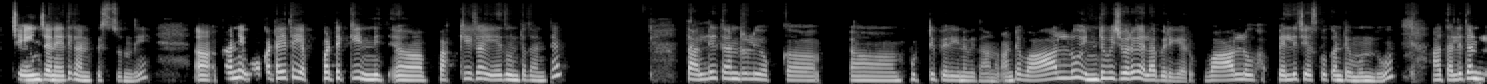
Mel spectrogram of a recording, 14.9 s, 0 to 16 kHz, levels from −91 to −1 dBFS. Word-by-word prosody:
Change 205 +2 +7
అనేది 195 +5 +4
కనిపిస్తుంది. 175 -1 -3 0.6
ఆహ్, 200 -1 +4
కానీ 265 +3 +4 0.2
ఒకటైతే 275 +4 +1
ఎప్పటికీ 275 +3 -1
ని 215 - +5 0.6
పక్కీగా 250 +5 -3 0.2
ఏదుంటదంటే 200 - 0 1.3
తల్లిదండ్రుల 240 +1 +1
యొక్క 195 0 -11 0.7
ఆహ్, 180 -1 -2
పుట్టి 225 +1 -6
పెరిగిన 185 -3 -1
విధానం. 160 -2 -9
అంటే 175 +6 -2
వాళ్ళు 245 +10 +1
ఇండివిడ్యువల్‌గా 255 +4 +4
ఎలా 205 -1 +2
పెరిగారు? 155 -6 -6 0.2
వాళ్ళు 205 +3 +1 0.3
పెళ్లి 205 +3 +1
చేసుకోకంటే 205 -3 0
ముందు 165 -1 -1 0.5
ఆ - - 0
తల్లిదండ్రులు 235 +4 +2
210 Hz, 110 wpm, -23 LUFS, 185-250 Hz, 1.3 s, Change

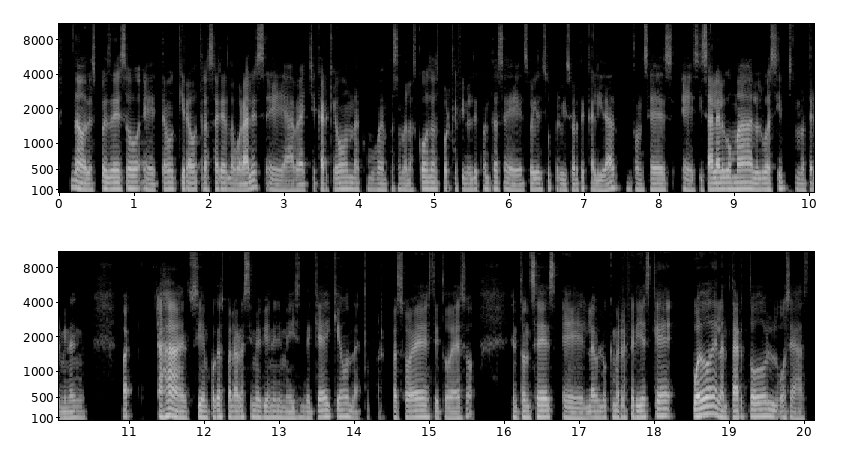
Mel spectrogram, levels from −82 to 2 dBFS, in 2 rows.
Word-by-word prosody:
No, 125 -7 +3
después 105 +3 -1
de 120 0 +4
eso, 125 +2 +1
eh, 105 -4 -2
tengo 115 0 -1
que 120 - -4
ir 120 - +1
a 110 - +3
otras 115 0 -4
áreas 115 -1 0
laborales, 105 +7 +1
eh, 100 -3 -3
a 95 0 -3
ver, 100 +1 -1
checar 105 +1 -2
qué 110 - -4
onda, 115 -1 0
cómo 110 -2 -11
van 105 -1 -4
pasando 110 -1 -6
las 100 -1 -7
cosas, 120 0 +1
porque 120 +1 -6
al - - -14
final 105 -1 -4
de 115 - -2
cuentas, 115 +1 -4
eh, 100 -4 -2
soy 105 +2 -2
el 110 0 -3
supervisor 105 -3 -5
de 115 - -4
calidad. 105 +4 -1
Entonces, 105 -1 -3
eh, 100 -4 -3
si 105 - -9
sale 110 +3 +4
algo 115 +1 +4
mal 120 0 +4
o - - +2
algo 110 +1 +1
así, 110 +5 -1
pues 130 +1 -13
me 110 - -5
lo 100 - -4
terminan 105 +1 -3 0.4
ap - - 0 0.3
ajá, 125 -3 +6
sí. 105 +4 -1
En 110 - 0
pocas 115 +2 +1
palabras 115 -1 0
sí 120 - -7
me 115 - +1
vienen 110 0 -1
y 110 - -2
me 105 -1 -3
dicen 105 +2 -4
de 105 -1 -3
qué: 115 +3 0
"Ay, 120 +1 +3
¿qué 130 0 -2
onda?, 115 -5 -1
¿qué 115 - -20
por 115 - -19
qué - - -41
pasó 110 +1 0
esto?, 115 -1 +3
y - - -3
todo 100 0 -2
eso. 100 +1 -3 0.5
Entonces, 115 +2 +2
eh, 100 -3 0
la 105 +1 +1
lo 110 0 -2
que 115 - -4
me 115 - +2
refería 115 0 +2
es 115 - -3
que, 135 0 +2 0.2
puedo 135 +5 +8
adelantar 120 -7 +2
todo 130 0 +4
lo 120 -2 0
o 110 - -3
sea, 95 -2 -4
110 Hz, 260 wpm, -25 LUFS, 105-120 Hz, 0.5 s, puedo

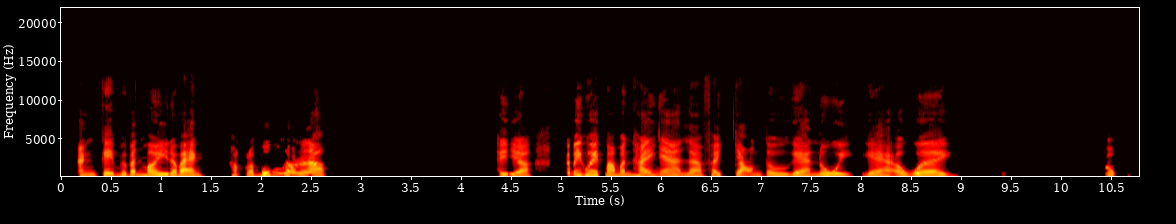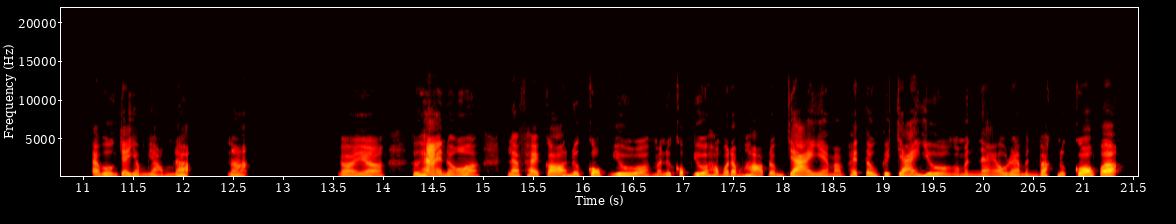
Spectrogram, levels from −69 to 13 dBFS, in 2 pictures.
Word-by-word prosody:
ăn 225 +1 -1
kèm 190 -4 +2
với 230 +3 -2
bánh 265 +4 +1
mì 210 -4 +5
đó 275 - +3
bạn, 205 -2 +6 0.3
hoặc 210 0 -9
là 210 - +1
bún 250 +8 +4 0.2
rồi - - +2
nữa 250 - +1
đó. 370 +3 +4 1.7
Thì, 205 - 0
à, 190 -1 +2 0.4
cái - - 0
bí 335 0 +3
quyết 365 +3 +2
mà - - +6
mình 205 +1 -2
thấy 260 +6 +2
nha, 250 -6 +1
là 185 -2 -1
phải 180 +1 -2
chọn 165 +6 0
từ 190 -3 -1
gà 190 -2 +2
nuôi, 225 +2 +1
gà 185 -2 0
ở 195 +5 0
quê. 250 -8 +4 1.5
Đúng, 425 +1 -4 0.5
thả 190 - +1
vườn 205 -5 -2
chạy 180 +1 0
vòng 190 -3 -4
vòng 180 -1 -6
đó, 235 +3 +1 0.4
đó. - - -3 0.9
Rồi, 175 -1 -1
ờ, 165 -2 0 0.3
thứ 265 - -1
hai 255 -6 +6
nữa 230 +6 -1 0.3
là 180 -2 -1
phải 185 0 -1
có 240 +7 +2
nước 285 +1 -5
cốt 275 +1 +2
dừa, 190 -5 +1
mà 160 - -8
nước 230 +5 -4
cốt 290 0 -3
dừa 180 -3 +1
hông 200 +2 -4
có 240 - -1
đóng 255 +3 -3
hộp, 200 -9 0
đóng 215 +6 -5
chai 205 -3 +4
nha, 195 -1 -3
mà 170 -1 -7
phải 205 - -2
từ 180 -5 0
cái 220 - -1
trái 235 +5 0
dừa, 175 -6 -1
rồi 165 - -9
mình 165 0 -9
nạo 165 +3 -3
ra 210 0 -1
mình 180 -4 -8
vắt - - -2
nước 270 -1 -6
cốt 265 +8 +5
á. 275 +1 +6
205 Hz, 210 wpm, -23 LUFS, 185-255 Hz, 1.7 s, bạn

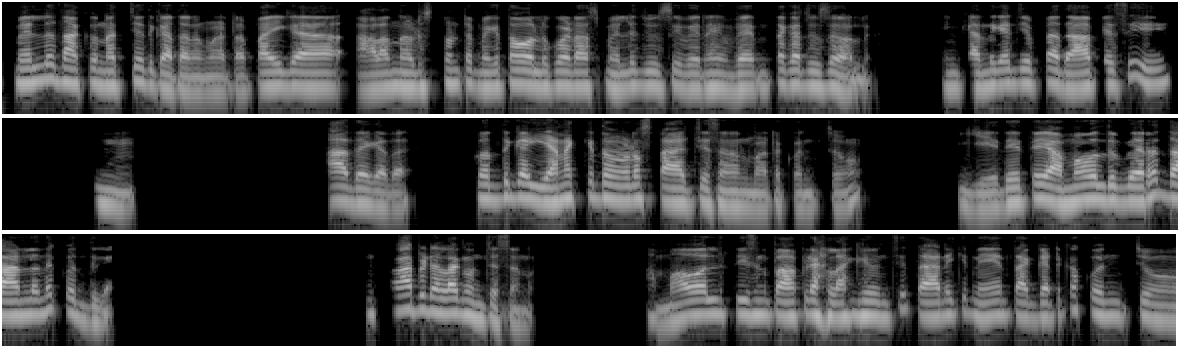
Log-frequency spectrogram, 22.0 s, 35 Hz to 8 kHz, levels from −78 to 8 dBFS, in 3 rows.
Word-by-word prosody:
Smell 160 +3 -1
నాకు 160 0 +3
నచ్చేది 140 +2 -3
కదనమాట. 110 -2 -2 0.2
పైగా 135 0 +3 0.4
అలా 125 +2 0
నడుస్తుంటే, 130 +4 -4
మిగతా 135 +3 -1
వాళ్ళు 135 -1 +2
కూడా 135 -1 +3
స్మెల్ 130 +1 -4
చూసి 135 0 -5
వేరే 125 +1 -2
వింతగా 130 +4 0
చూసేవాళ్ళు. 135 0 -2 0.5
ఇంకందుకని 140 +4 -2
చెప్పి 150 - -6
అది 130 -3 +2
ఆపేసి 145 +9 -3 0.8
హ్మ్. 115 -5 -5 1.3
అదే 135 -2 +2
కదా! 105 -1 -4 0.5
కొద్దిగా 170 +2 +1
యెనక్కి 165 +5 +4
దువ్వడం 155 -1 +2
స్టార్ట్ 135 -4 +3
చేశాననమాట 115 -5 -4
కొంచెం. 105 0 -10 0.9
ఏదైతే 135 +7 -1
అమ్మవళ్ళ 150 +4 +3
దువ్వారో 145 +5 +3
దానిలోనే 160 +5 +5
కొద్దిగా. 120 -10 -6 1.6
హ్మ్. 165 - -11
పాపిడలాగా 185 -5 +4
ఉంచేేశాను. 110 -8 -7 0.7
అమ్మ 110 - -9
వాళ్ళు 165 +1 +3
తీసిన 160 -1 -2
పాపిడి 150 +2 +4
అలాగే 150 +2 0
ఉంచి. 140 +4 -9
దానికి 155 +4 +2
నేను 155 +2 -2
తగ్గట్టుగా 145 +7 -2
కొంచెం 150 -2 -5
140 Hz, 125 wpm, -24 LUFS, 130-155 Hz, 1.6 s, దానిలోనే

